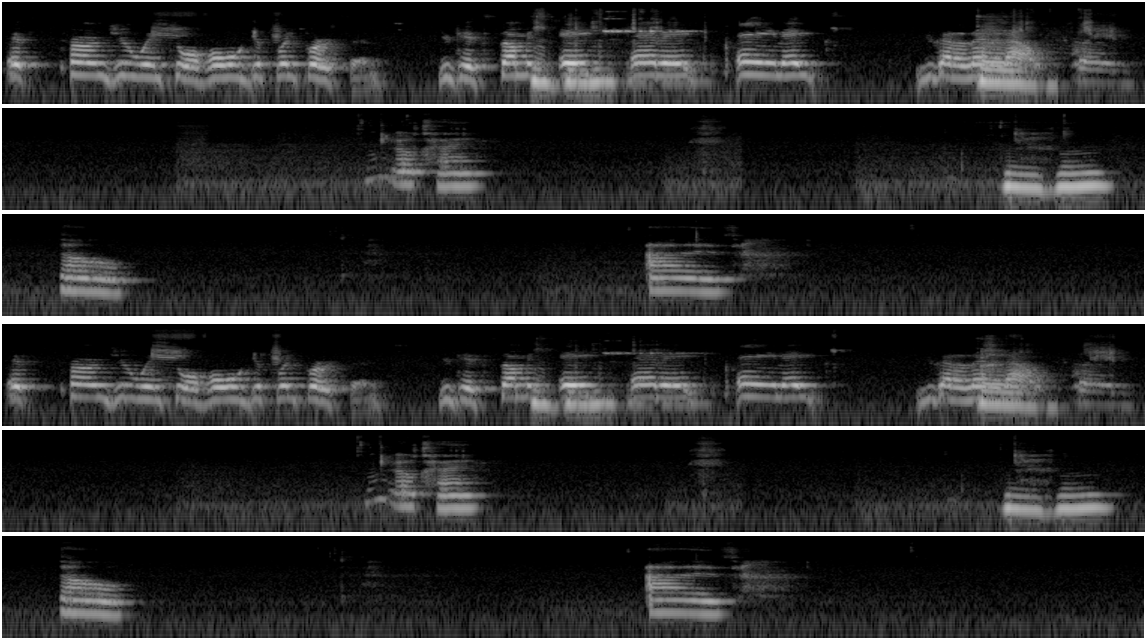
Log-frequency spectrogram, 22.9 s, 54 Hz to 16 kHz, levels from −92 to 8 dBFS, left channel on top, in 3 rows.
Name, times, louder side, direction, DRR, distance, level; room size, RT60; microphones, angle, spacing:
voice 1, 0.0-2.5 2.9-5.4 6.1-7.5, left 3 dB, 70° left, 0.9 m, -29 dB
voice 2, 3.5-4.1 6.5-6.9 14.3-15.0, left 5 dB, 85° left, 0.6 m, -30 dB
voice 3, 10.0-10.8 12.2-12.4 15.6-16.1 19.5-20.5, right 1 dB, 30° right, 1.5 m, -36 dB
9.6 x 9.1 x 4.1 m
head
